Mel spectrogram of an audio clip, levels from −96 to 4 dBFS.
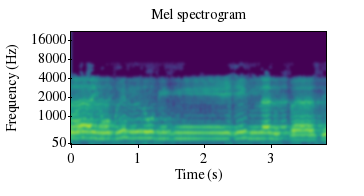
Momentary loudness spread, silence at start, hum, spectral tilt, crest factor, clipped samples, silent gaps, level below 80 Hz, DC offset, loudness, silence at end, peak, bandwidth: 8 LU; 0 s; none; -3.5 dB/octave; 12 dB; under 0.1%; none; -54 dBFS; 0.1%; -16 LUFS; 0 s; -2 dBFS; 5 kHz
